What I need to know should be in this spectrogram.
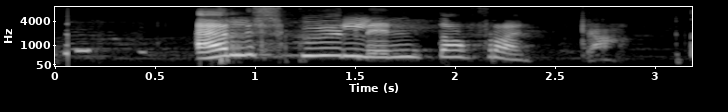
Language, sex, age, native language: Icelandic, male, 10, Icelandic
